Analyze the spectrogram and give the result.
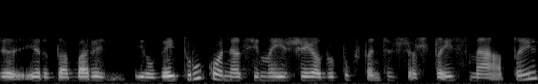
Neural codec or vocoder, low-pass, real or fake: none; 3.6 kHz; real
